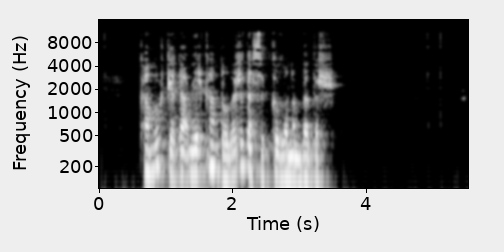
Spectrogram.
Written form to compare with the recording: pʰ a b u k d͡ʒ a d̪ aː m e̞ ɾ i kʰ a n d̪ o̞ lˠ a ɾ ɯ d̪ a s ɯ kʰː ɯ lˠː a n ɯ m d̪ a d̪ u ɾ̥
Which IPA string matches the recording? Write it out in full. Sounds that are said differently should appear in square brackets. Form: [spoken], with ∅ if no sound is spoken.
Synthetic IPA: [kʰ] a [m] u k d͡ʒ a d̪ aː m e̞ ɾ i kʰ a n d̪ o̞ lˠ a ɾ ɯ d̪ a s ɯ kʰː ɯ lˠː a n ɯ m d̪ a d̪ [ɯ] ɾ̥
